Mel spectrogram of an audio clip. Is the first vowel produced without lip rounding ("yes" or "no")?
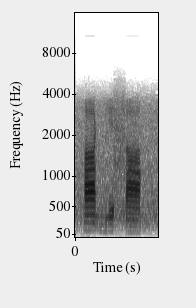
yes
